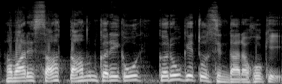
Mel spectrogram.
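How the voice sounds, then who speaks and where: A merciless killer speaks with icy calm menace, as a man reads him. The voice is dark and mellow yet sits a little high. Every word lands cold and threatening, in the manner of a storybook villain. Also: moderate pace. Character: cold ruthless male killer King.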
